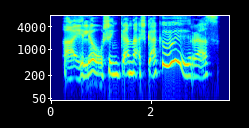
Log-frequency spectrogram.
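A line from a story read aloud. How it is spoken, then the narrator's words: Old woman's wheezing voice. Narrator (Russian): Агнеса Марковна хрипит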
